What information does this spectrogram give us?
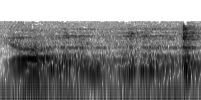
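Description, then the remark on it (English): A door is opened: creaking, rattling movement followed by a sharp latch click near the end, with a voice sounding faintly underneath. “Open the door.”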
